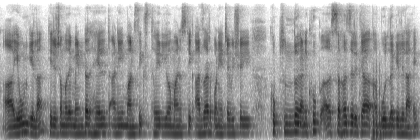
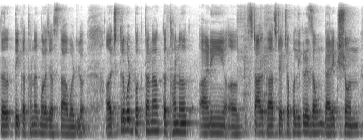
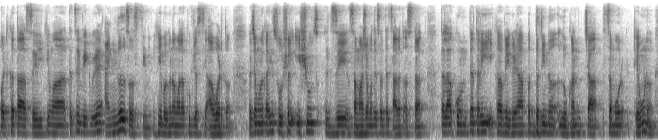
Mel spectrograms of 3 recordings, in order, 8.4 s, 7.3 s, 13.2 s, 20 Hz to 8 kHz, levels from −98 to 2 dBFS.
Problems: constant background noise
